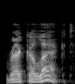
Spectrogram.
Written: recollect

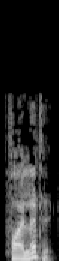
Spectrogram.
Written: phyletic

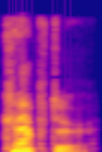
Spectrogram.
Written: captor

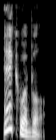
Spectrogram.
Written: equable

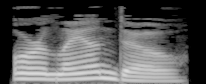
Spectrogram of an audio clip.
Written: orlando

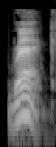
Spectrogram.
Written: rec

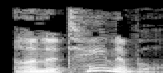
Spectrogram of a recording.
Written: unattainable

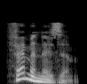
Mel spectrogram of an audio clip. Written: feminism

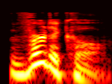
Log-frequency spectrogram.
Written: vertical

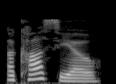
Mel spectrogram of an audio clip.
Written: acacio

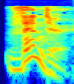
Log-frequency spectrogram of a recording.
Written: vendor

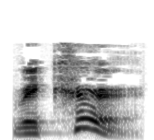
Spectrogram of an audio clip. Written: recur

